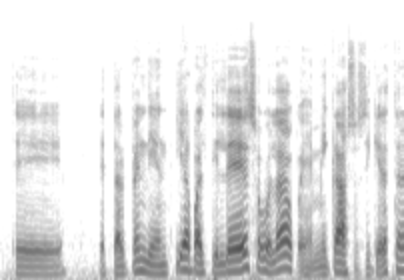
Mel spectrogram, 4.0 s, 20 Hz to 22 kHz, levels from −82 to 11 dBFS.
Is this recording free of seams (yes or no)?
no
